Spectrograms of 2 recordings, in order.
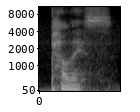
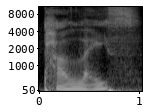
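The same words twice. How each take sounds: First: The stress is on the first syllable. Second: The stress is on the second syllable. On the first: The speaker calls it right. "the palace is stressed on the first part" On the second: The speaker calls it wrong. "So it's not palace"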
